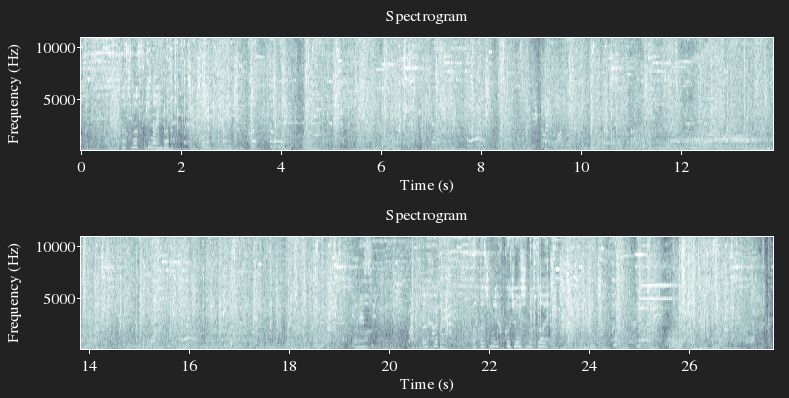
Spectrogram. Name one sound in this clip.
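Game sword slashes and magic blasts crash in rapid bursts.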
